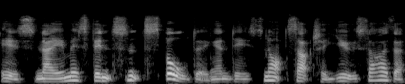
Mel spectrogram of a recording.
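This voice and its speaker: In a put-on character voice, a man talks at a moderate pace with fairly high pitch, a raspy texture, and lively intonation. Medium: read story. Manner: homely, rambling.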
